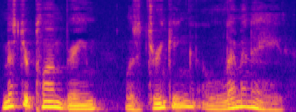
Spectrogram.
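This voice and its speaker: A man reading a children's picture book aloud in a theatrical way, with dramatic pauses. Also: medium pitch, big pitch swings, creaky, warm tone. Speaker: story reader.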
